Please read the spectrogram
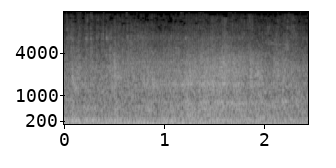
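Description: Steady outdoor background noise, an even hiss over a low hum, with no distinct events.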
